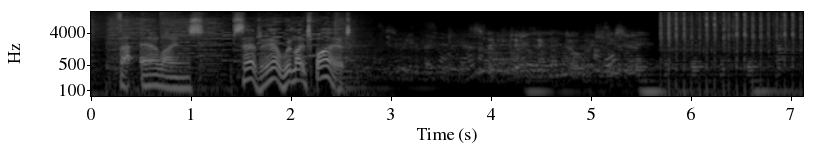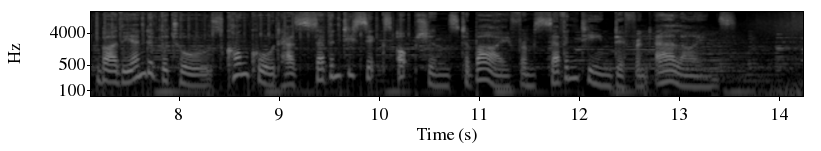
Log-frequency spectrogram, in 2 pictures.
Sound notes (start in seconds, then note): 3.0 people chattering; 5.6 text clicking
